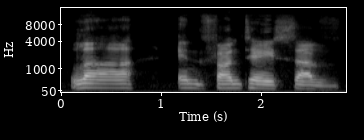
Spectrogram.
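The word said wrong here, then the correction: L'Enfant Sauvage: I think it's the brown one that it looks like. – Le Font Sauvage. – Sauvage. Okay, yeah.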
